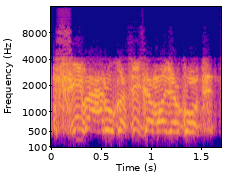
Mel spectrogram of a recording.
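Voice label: Hungarian tank damaged mood high, speech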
